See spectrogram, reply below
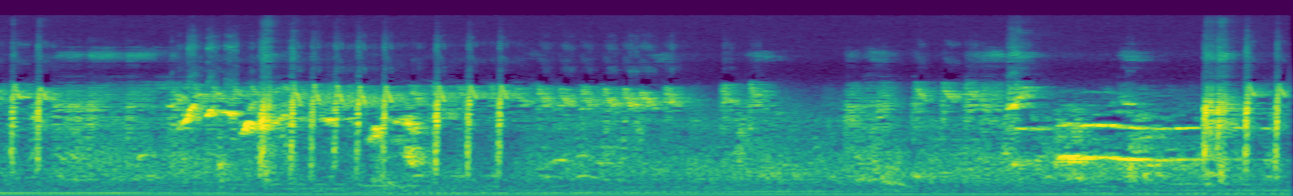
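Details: Male grey-cheeked bulbul in full, lively song, said to instantly provoke rival birds: a rapid, varied run of chattering notes, clear whistles and short trills, with pauses and a sustained whistled phrase near the end.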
